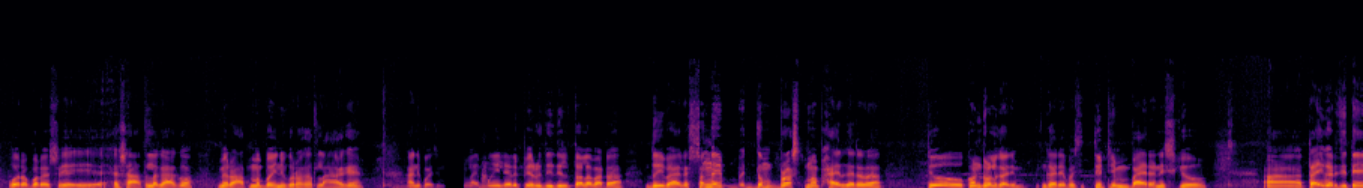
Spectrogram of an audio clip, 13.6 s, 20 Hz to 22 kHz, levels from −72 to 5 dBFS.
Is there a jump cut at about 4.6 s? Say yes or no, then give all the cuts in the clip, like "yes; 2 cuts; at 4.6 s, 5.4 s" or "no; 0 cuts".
yes; 1 cut; at 4.6 s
